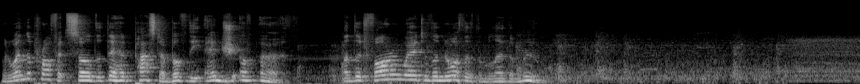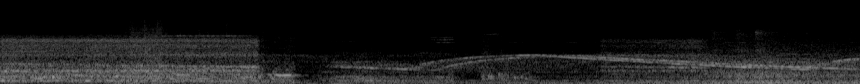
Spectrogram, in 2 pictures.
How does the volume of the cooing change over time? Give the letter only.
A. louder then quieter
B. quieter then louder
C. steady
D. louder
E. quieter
E.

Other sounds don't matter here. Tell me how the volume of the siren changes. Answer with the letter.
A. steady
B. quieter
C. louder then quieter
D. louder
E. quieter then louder
D.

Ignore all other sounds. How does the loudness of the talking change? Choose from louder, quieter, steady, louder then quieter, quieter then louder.
steady.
